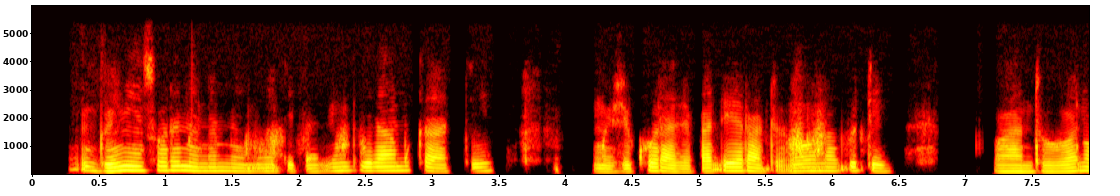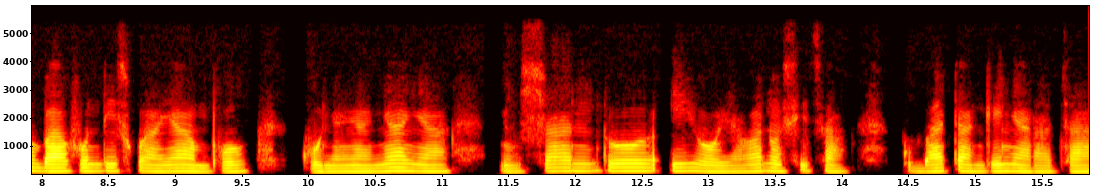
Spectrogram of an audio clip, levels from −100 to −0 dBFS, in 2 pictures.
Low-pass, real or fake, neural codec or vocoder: 5.4 kHz; real; none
